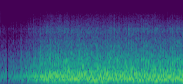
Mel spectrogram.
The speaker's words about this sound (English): Coogan and Ringerman board the helicopter as Julie heads back across the landing pad.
